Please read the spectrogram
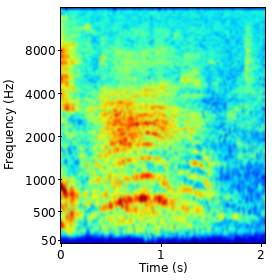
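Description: A faint, drawn-out voice, higher-pitched than the preacher's, held for about a second and a half with a gently rising and falling pitch, in the pause between his sentences.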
